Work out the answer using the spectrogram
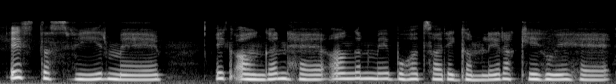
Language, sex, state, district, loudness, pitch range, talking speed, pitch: Hindi, female, Uttar Pradesh, Lalitpur, -14 LUFS, 225-255 Hz, 135 wpm, 235 Hz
